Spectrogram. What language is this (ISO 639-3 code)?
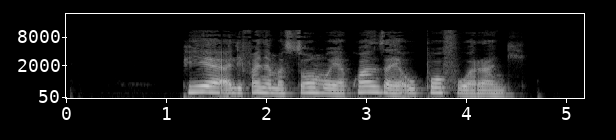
swa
